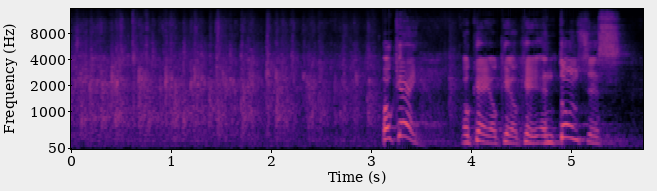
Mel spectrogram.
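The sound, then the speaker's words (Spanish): A church audience claps steadily, applauding God, as a dense wash of applause for about three seconds, then excited voices call out loudly over the fading clapping. “Vamos, le van a dar aplauso, denle aplauso a Dios.”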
